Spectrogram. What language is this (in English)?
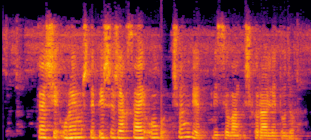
Mari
